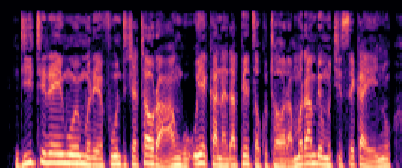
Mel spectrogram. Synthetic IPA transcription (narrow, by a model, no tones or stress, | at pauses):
ndiːtire̞imwo̞imuɾe̞fundit͡ʃatauɾaɦaŋɡuʔːje̞kanandape̞d͡zakutauɾamuɾambe̞mut͡ʃise̞kaɦe̞ːɲu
